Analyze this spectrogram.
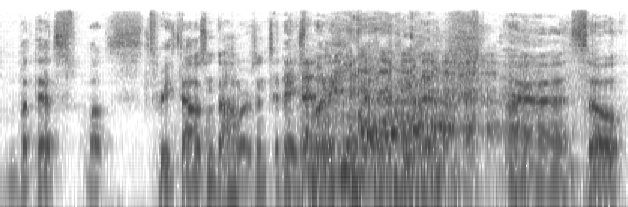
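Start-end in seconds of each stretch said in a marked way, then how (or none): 2.8-4.2 a sudden high burst of laughter. Real, not acted. Speaker laughing at his dime joke, high laugh. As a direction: laugh out at the punchline.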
